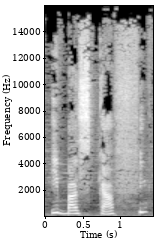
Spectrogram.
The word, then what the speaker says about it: IBASCAF: O Instituto de Benefícios e Assistências aos Servidores Municipais de Cabo Frio, IBASCAF, o F é mudo, está oferecendo 36 vagas através de concurso para os níveis fundamental, médio e superior.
